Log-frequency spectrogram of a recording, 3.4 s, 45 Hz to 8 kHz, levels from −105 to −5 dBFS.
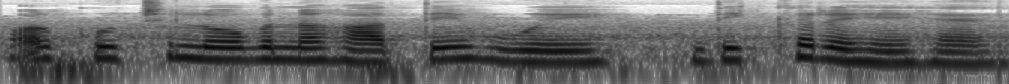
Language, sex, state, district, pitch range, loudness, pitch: Hindi, female, Chandigarh, Chandigarh, 175-215 Hz, -17 LUFS, 200 Hz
